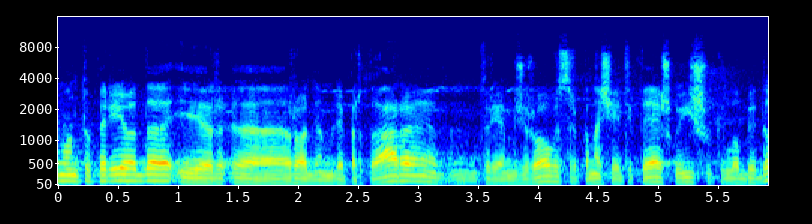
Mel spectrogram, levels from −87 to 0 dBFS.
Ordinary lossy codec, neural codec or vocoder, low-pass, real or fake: MP3, 48 kbps; vocoder, 44.1 kHz, 128 mel bands every 512 samples, BigVGAN v2; 14.4 kHz; fake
